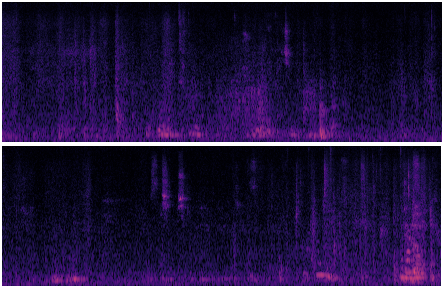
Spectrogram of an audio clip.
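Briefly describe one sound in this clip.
Women talk softly nearby.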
